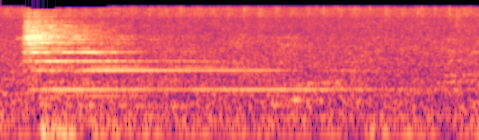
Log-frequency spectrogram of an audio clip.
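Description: A temple bell struck once, ringing with several clear tones that fade away over about a second and a half.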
